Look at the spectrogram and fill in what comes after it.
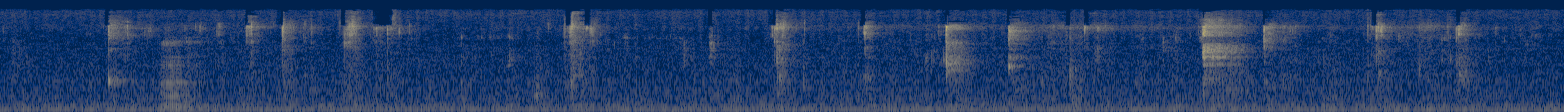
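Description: Close-miked chewing of a mouthful of spaghetti: soft wet mouth clicks and smacks, scattered irregularly a few times a second, over a steady low hum.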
